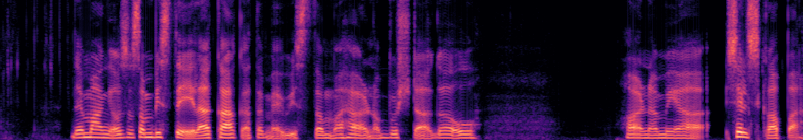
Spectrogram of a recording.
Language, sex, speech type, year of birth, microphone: Norwegian, female, spontaneous, 1962, Sennheiser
